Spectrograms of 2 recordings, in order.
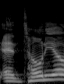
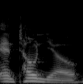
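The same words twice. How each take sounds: First: "Antonio" said an-TOH-nee-oh; "Antonio" with the i as its own syllable; four-syllable pronunciation. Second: "Antonio" said an-TOH-nyo; "Antonio" with the i as a quick glide; three-syllable pronunciation. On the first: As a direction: give "Antonio" a separate "nee-oh" ending. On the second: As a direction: run the end of "Antonio" together as "nyo". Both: Shown as a demonstration. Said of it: "how some people say it like that".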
